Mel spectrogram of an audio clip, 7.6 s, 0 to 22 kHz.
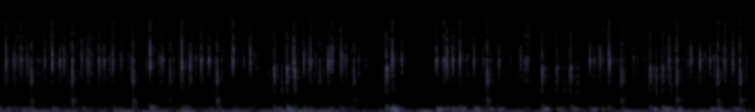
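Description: Fingertips of both hands type rapidly on a compact Think6.5 V2 mechanical keyboard with Zakus, white plastic keycaps and an underglow-lit case, resting on a desk mat. A dense, fast stream of short, bright clacks is heard, with a soft low thud beneath the keystrokes and brief pauses between bursts.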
